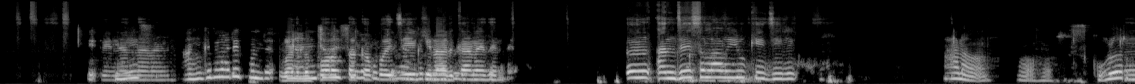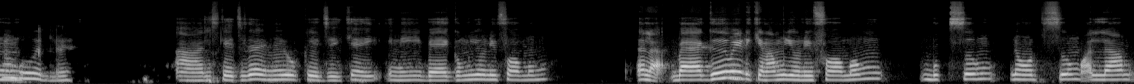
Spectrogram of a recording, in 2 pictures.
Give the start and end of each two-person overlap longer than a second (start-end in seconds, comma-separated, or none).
2.8-4.6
